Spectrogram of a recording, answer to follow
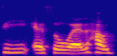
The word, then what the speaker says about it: TSOL: She's certified in TEFL and TSOL. I mean, do you pronounce it as an abbreviation?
